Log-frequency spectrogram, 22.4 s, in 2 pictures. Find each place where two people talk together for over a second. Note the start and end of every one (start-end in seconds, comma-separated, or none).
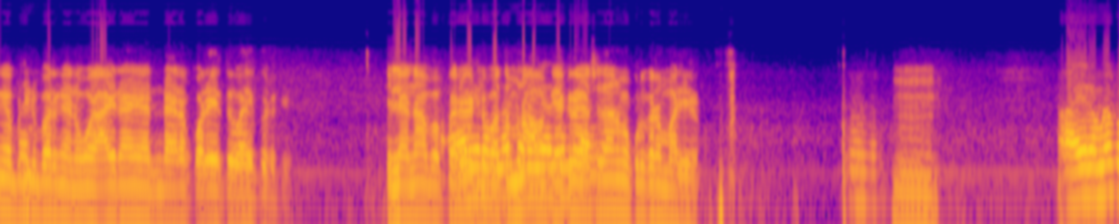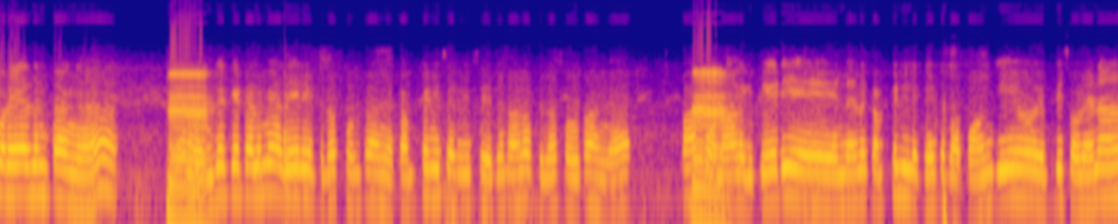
4.6-6.0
